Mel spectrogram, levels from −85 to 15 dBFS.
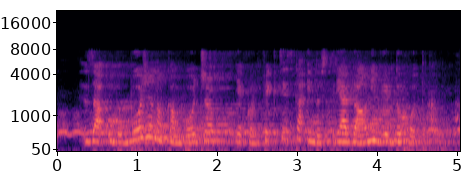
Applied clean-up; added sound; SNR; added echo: none; Bark; 12 dB; reverberation time 2.0 s.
